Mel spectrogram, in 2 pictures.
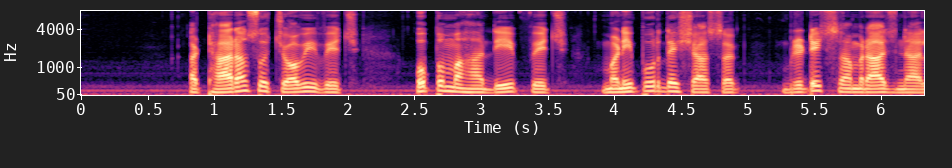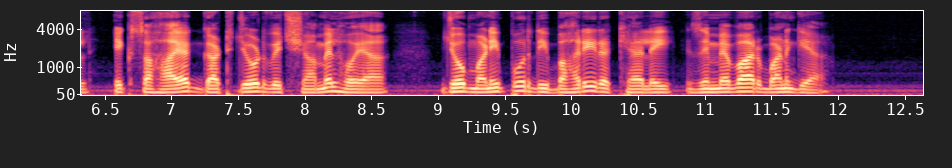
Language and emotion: Punjabi, neutral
